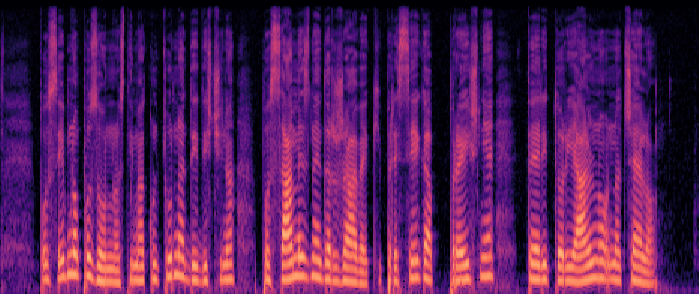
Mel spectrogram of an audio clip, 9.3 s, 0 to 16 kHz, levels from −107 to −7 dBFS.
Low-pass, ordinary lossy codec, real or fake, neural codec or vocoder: 14.4 kHz; none; fake; vocoder, 48 kHz, 128 mel bands, Vocos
